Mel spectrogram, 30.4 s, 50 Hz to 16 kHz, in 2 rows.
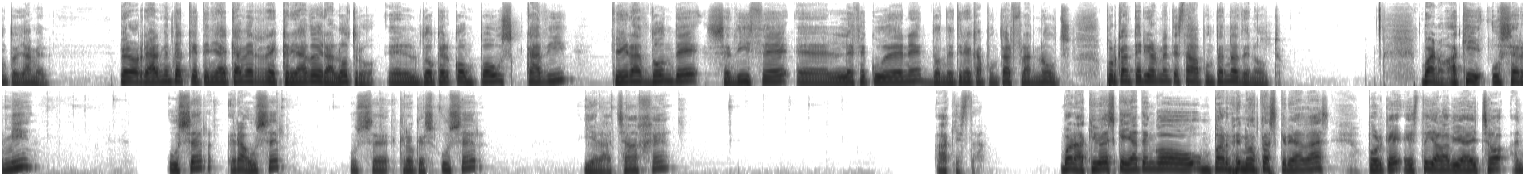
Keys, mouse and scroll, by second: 13.9 click, 14.4-16.5 typing, 17.1 shift+Tab, 17.9-23.7 typing, 25.4-26.1 typing.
